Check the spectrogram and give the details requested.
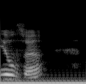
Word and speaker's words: Ilse: Netherlands we just say Ilse, and it's not, for us it's not an A. It's at the end it's the E, but we pronounce the E differently than it is pronounced in English.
